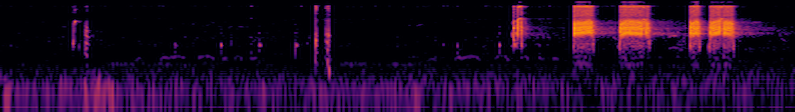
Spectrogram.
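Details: Grey francolin calling sound, played to get captive birds to call back: faint scattered ticks and chirps early, then a loud harsh series of four broad shrill bursts in quick succession toward the end.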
